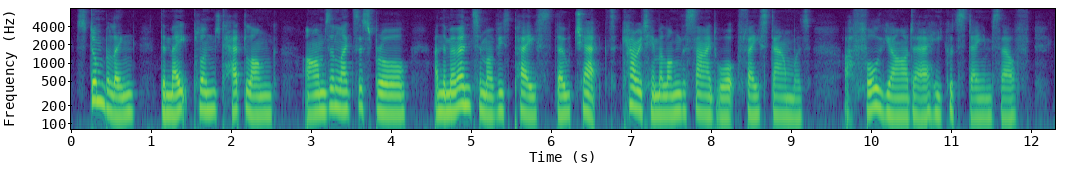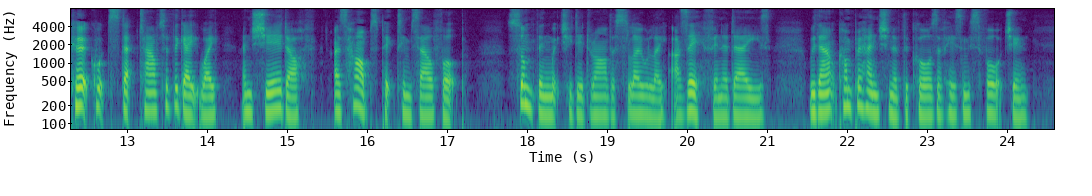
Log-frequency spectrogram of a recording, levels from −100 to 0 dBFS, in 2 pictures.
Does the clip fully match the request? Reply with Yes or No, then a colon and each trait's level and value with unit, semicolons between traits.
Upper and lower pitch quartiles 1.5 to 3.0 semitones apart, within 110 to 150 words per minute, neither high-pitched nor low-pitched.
No: average, 2.7 semitones; average, 160 wpm; medium, 150 Hz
